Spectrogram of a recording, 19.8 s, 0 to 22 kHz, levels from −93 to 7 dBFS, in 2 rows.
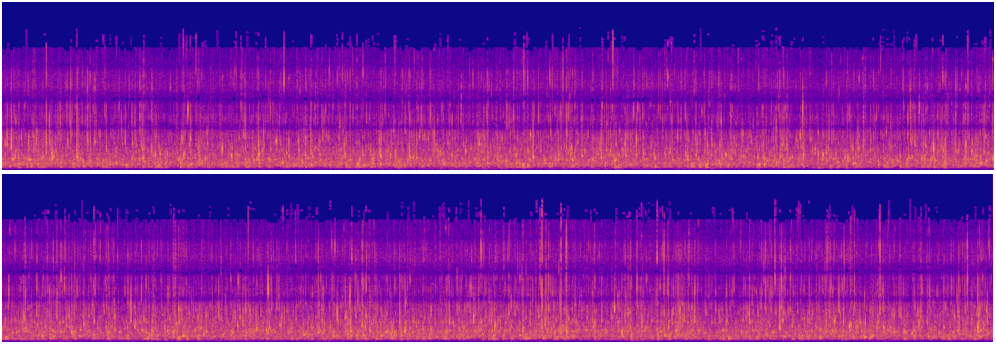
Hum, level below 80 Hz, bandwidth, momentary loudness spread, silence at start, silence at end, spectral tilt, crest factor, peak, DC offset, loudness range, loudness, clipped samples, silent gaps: none; -86 dBFS; 19 kHz; 4 LU; 0 s; 0 s; 3 dB/octave; 26 dB; -2 dBFS; under 0.1%; 1 LU; -27 LUFS; under 0.1%; none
